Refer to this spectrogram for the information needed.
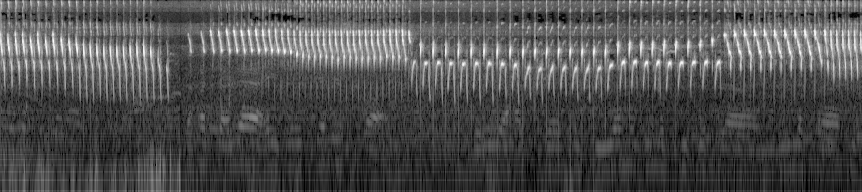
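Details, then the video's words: Canary song chosen to stimulate females and encourage breeding: a varied sequence of fast trilled tours, each a few seconds long, alternating between high buzzy rolls and lower, evenly repeated notes. "Chant de CANARI pour STIMULER la FEMELLE"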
